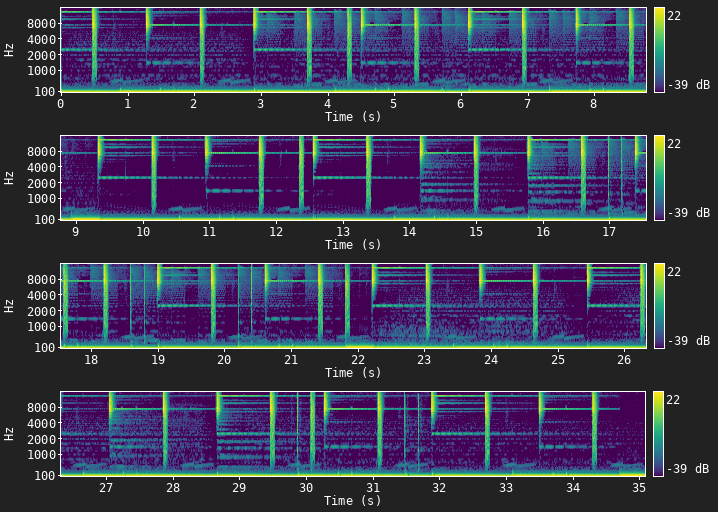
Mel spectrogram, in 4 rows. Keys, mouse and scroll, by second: 1.9 click, 5.2 click, 12.3 click, 12.9 right click, 14.9 click, 15.8 scroll down 1, 17.2 click, 19.4-22.4 drag, 22.4 scroll down 1, 23.9-25.4 drag, 25.9-27.2 scroll down 1, 27.2-33.3 drag, 33.3 ctrl+click, 34.1 ctrl+right click.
